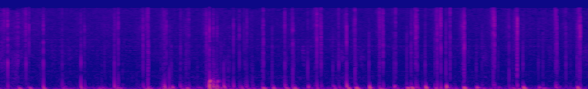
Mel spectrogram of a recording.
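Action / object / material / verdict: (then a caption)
tap / soft foam pumpkin toy / PU foam / none. Fingertips and short nails tap rapidly on the surface of a small, solid orange Halloween foam squishy pumpkin toy, likely soft PU foam. The result is a dense run of soft, muffled, low thuds with almost no ring, each tap dying away instantly, with one slightly fuller, louder squish near the middle.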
